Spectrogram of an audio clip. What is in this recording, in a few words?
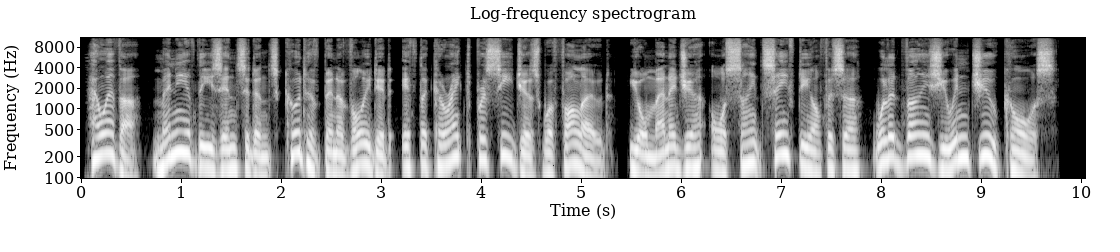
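British e-learning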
